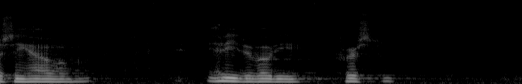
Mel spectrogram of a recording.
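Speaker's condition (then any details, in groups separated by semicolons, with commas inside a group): Parkinson's; tremor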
